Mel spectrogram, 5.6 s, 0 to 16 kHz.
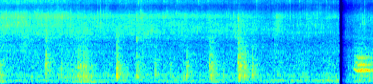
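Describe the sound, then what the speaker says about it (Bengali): Vegetables with ginger garlic paste fry in a pan, a continuous sizzle broken by scraping stirs of a spatula at irregular intervals, ending with a brief clatter. "এবার দিয়ে দিলাম 1 চামচ আদা রসুনের পেস্ট। এবার সব কিছু ভালো করে কষিয়ে নেব।"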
